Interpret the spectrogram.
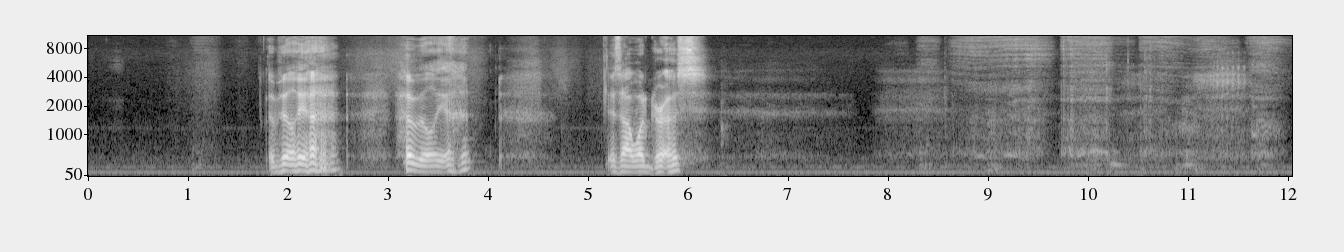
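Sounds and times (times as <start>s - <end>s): baby snuffling through nose: 8.6s - 12.0s.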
